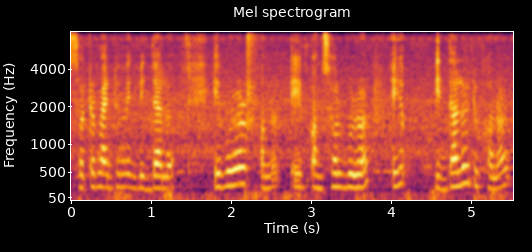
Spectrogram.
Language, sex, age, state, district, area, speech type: Assamese, female, 18-30, Assam, Kamrup Metropolitan, urban, spontaneous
